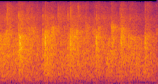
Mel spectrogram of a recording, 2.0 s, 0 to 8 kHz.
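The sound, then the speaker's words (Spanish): Audience applause for an 80-year-old singer: a dense, steady wash of clapping with evenly spaced swells that pulse through the whole stretch at moderate loudness. “démosle un aplauso a eso, son 80 años.”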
